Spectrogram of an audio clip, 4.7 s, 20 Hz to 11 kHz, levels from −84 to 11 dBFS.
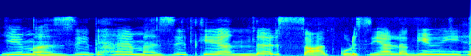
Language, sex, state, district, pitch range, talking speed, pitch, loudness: Hindi, female, Jharkhand, Ranchi, 265-305 Hz, 140 wpm, 290 Hz, -16 LUFS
